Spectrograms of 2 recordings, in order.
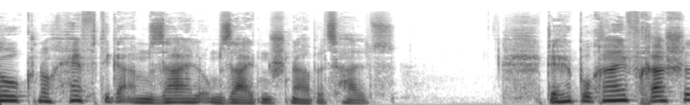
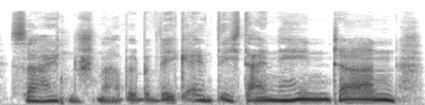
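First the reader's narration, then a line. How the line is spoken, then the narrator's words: Pleading. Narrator (German): flehte Harry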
